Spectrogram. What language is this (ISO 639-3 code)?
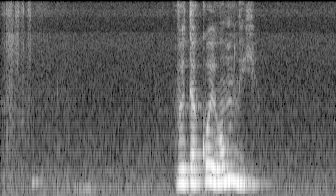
rus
